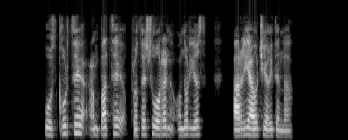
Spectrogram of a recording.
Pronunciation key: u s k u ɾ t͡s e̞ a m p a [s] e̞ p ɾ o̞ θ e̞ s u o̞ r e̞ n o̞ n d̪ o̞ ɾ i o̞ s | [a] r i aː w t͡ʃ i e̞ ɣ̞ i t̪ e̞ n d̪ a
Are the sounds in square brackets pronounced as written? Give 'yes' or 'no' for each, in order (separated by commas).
no, yes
